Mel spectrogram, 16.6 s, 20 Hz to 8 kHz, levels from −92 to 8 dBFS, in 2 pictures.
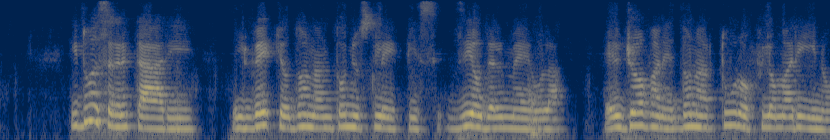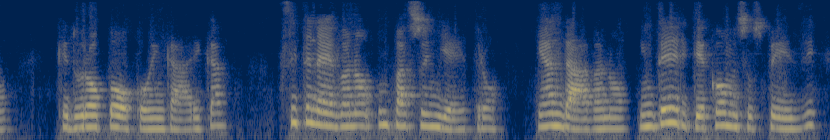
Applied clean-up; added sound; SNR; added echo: none; none; none; none.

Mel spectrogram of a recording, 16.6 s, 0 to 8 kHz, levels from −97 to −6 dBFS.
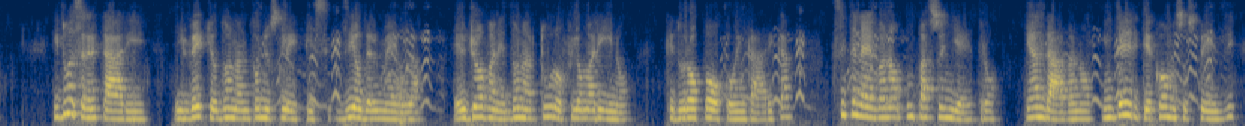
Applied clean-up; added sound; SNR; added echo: none; Dog; 18 dB; none.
